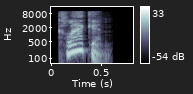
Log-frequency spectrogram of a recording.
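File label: "clachan", British English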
